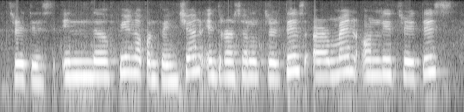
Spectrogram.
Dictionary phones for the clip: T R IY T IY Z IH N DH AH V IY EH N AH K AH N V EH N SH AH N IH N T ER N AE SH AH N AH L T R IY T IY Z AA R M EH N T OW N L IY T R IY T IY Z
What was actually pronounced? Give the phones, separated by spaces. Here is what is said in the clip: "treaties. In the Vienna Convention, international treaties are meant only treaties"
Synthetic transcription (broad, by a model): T R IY T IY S IH N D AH F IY N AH K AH N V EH N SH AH N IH N T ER N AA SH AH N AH L T R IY T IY S AA R M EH N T OW N L IY T R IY T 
